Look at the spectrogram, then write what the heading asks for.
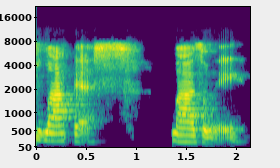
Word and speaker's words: lapis lazuli: I will use lapis lazuli in combination when it's and you said it right.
